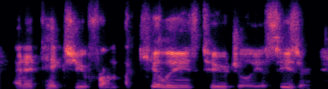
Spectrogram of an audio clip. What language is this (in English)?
English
